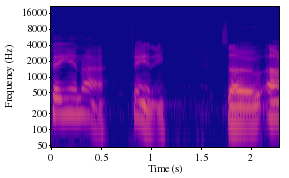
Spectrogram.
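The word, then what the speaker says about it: Fani: You know, and I did call her Fanny cuz where I'm from, FA I spells Fanny, you know. You can't pronounce it any other way. She won when she got on the national scene, she was like, "We'll call her Fonnie. We'll call her Fonnie." You know, no, it's Fanny.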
